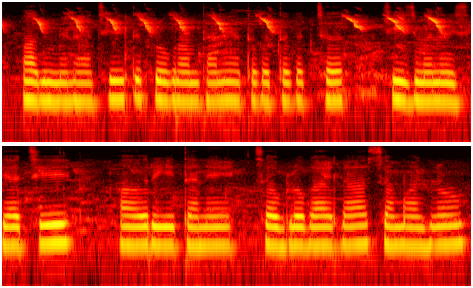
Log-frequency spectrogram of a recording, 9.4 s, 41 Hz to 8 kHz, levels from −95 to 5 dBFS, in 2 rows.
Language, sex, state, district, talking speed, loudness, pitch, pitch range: Halbi, female, Chhattisgarh, Bastar, 145 wpm, -30 LUFS, 190 Hz, 190-200 Hz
